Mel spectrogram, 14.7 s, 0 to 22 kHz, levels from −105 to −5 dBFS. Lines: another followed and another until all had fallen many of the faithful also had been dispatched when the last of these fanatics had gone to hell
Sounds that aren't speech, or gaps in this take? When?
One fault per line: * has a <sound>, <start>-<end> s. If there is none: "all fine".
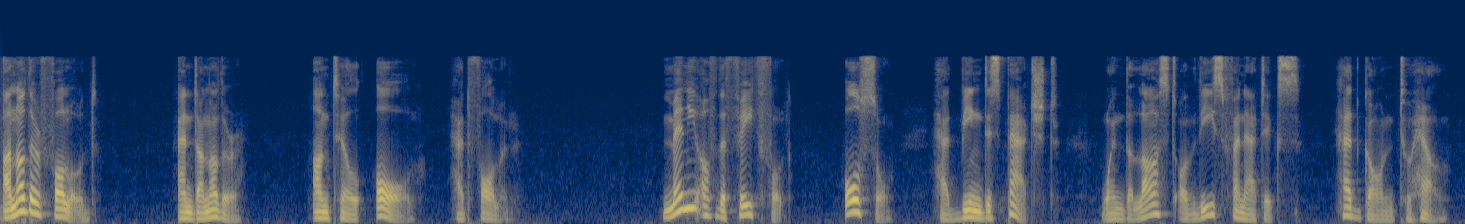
all fine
